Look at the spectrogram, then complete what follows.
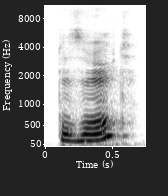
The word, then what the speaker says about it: dessert: Dessert is the sweet course that we eat at the end of a meal.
